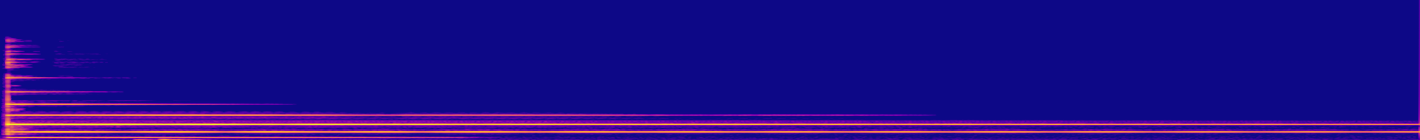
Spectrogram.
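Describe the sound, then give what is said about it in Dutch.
A single small bell is struck once to mark a position, ringing out clearly with a bright metallic tone that lingers and slowly fades over several seconds, with a faint low thump near the start. “Dus je zal een belletje horen ook bij elke positie, dit belletje.”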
